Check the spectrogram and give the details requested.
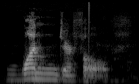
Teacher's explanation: that's a stressed followed by 2 unstressed syllables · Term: dactylic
